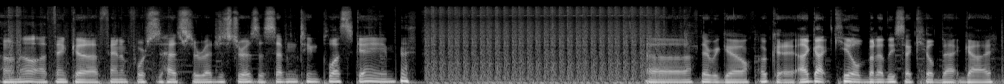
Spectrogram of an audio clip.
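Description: Guy going hoarse while chatting over a shooter game, kinda low voice, yells when something surprises him. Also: level tone, normal speed, background noise. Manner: rambling, reacts loudly to in-game surprises. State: strained, losing his voice. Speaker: gaming video creator. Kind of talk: casual gameplay commentary.

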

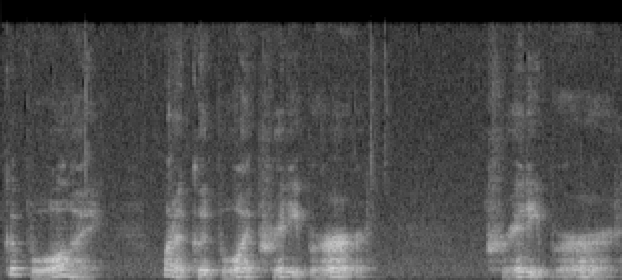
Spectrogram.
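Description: A man's voice: fairly high pitch, vocal fry, fairly bright tone. A man training his pet bird, repeating short praise phrases in a coaxing way, recorded in a small bathroom. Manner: repetitive, slowly spaced coaxing phrases. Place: small indoor bathroom at a sink. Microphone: camera a short distance away. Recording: roomy echo, distant mic, faint hiss.

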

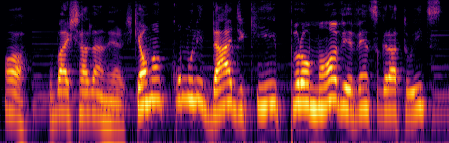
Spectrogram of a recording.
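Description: A man, giving a heartfelt, animated year-end thank-you to camera from a home studio. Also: high voice, normal speed, faint music behind. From Brazil. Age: 40s. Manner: warm, gesturing animatedly, emotional. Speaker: tech YouTuber. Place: home studio with gaming chair and collectibles.

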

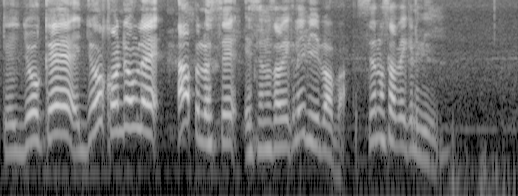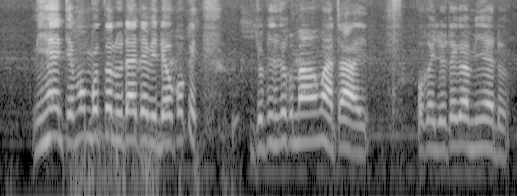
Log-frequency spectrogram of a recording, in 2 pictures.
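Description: A man's voice: very high-pitched, animated, normal speed, a little hiss or hum. A man giving comedic gameplay commentary, talking straight to his viewers and breaking into panicked shrieks. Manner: chatty, addresses viewers directly. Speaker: gaming youtuber.

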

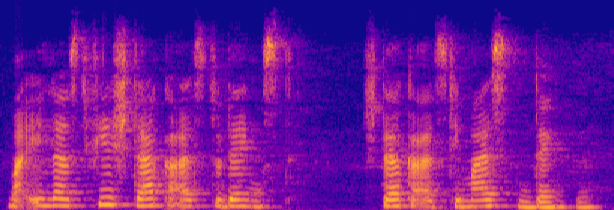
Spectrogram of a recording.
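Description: A woman's voice: fairly high pitch, steady tone, normal speed, creaky, a bit bright, dull audio. A woman voicing a small, cheerful male snowman who speaks in a reassuring, upbeat way.

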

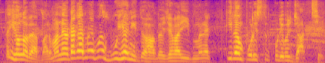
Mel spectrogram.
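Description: Fast, high-pitched man teaching. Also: huge pitch swings, slightly rough. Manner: explanatory, repeats "ঠিক আছে?" to check understanding. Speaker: rose gardening expert. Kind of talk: casual outdoor demonstration.

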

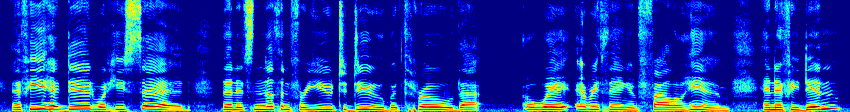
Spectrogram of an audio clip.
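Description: A woman reading aloud, voicing a cold, brooding male convict who talks in a low, flat way. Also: no room sound, lightly acted. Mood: bitter.

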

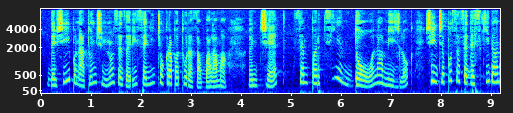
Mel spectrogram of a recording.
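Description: Woman reading a fantasy audiobook. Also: a little high. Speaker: audiobook narrator.

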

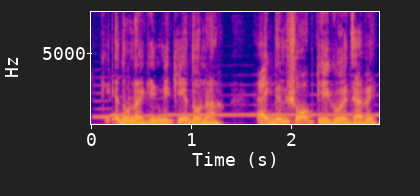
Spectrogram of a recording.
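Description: A man's voice: on the high side, sing-song, fast talker, dark tone, faint music behind. A man voicing a caring, worried poor village father in a cartoon, anxious and tender. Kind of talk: cartoon voice acting.

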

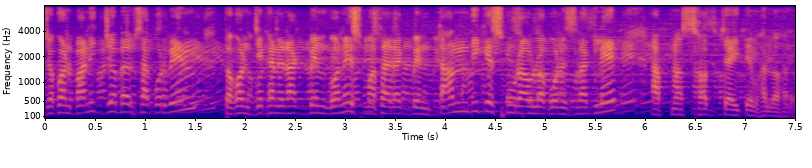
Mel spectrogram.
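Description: A man's voice: sits high, animated, moderate pace. A man performing devotional storytelling to a live audience, talking directly to them and posing rhetorical questions. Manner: direct, instructs the crowd, asks rhetorical questions. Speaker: kirtan singer and storyteller. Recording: live crowd behind.

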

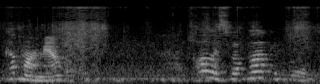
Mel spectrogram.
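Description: In a small, plain room at home, a middle-aged haul vlogger unboxes her purchases for the camera, chatting casually in short, rambling bursts. Her voice sits fairly high and is expressive and unhurried, and the home recording is noisy and echoey.

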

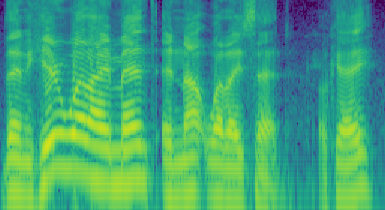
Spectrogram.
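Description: Speaking at a normal pace with a fairly high pitch, a middle-aged pastor whose native tongue is Italian delivers an outdoor beach sermon via headset mic. He keeps it lively and chatty, tossing in plenty of jokes.

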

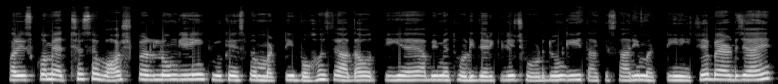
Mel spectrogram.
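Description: Narrating a casual cooking and family vlog from her home kitchen and family room, a mother with a Pakistani Urdu accent chats away and keeps asking viewers for their help. Her voice sits at medium pitch with a dark tone, and there is no room sound.

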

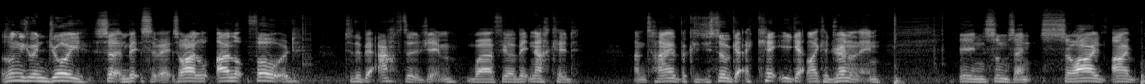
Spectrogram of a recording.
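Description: A Northern English man in his twenties, his voice sharp and medium in pitch, chats loosely and digressively for a vlog. He records on a phone at arm's length inside a car, where faint background noise can be heard.

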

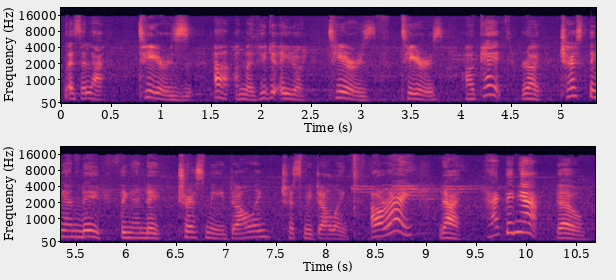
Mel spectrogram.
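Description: A woman's voice: medium pitch, lively intonation, moderate pace, slight background noise. A young woman with a Vietnamese accent teaching English through a song, explaining words and drilling pronunciation.

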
